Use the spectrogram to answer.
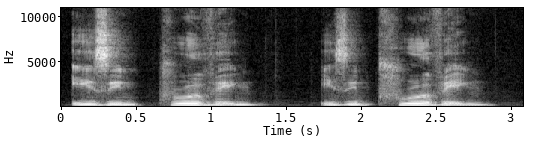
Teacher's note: the final Z at the end of is connects with the initial vowel sound in the next word improving. So we we say is is in is improving is improving.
